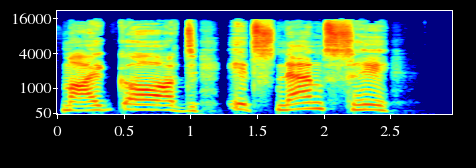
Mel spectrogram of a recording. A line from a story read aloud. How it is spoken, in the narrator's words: screamed out in a dreadful voice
